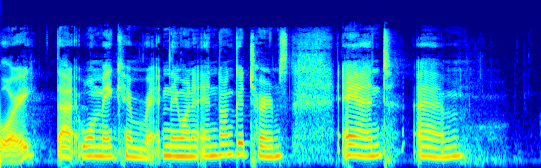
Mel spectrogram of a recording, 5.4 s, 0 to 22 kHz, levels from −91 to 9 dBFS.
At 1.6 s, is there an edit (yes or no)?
yes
